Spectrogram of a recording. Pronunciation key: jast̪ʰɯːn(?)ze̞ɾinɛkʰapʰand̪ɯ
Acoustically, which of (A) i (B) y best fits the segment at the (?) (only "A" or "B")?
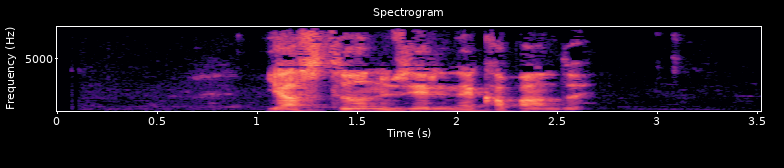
B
